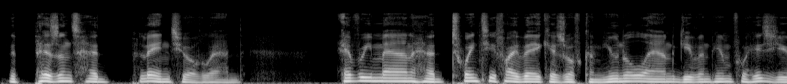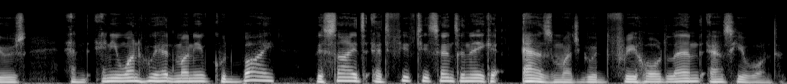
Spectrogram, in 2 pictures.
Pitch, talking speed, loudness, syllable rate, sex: 125 Hz, 160 wpm, -17 LUFS, 4.7 syllables/s, male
